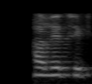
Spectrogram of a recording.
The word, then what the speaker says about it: palliative: Palliative, is that how you say it? Palliative care? – Yes, yep.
